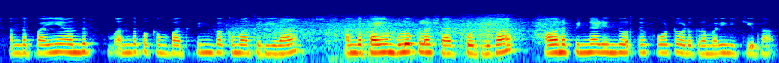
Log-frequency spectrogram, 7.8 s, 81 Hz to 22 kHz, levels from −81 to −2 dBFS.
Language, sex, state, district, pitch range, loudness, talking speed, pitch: Tamil, female, Tamil Nadu, Kanyakumari, 200-215 Hz, -20 LUFS, 185 wpm, 210 Hz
